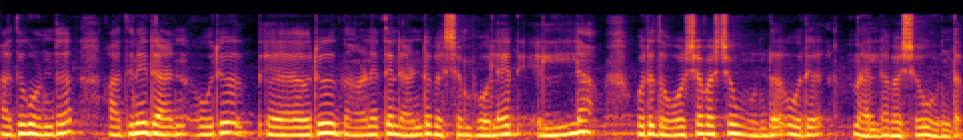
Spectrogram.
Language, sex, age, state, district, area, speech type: Malayalam, female, 30-45, Kerala, Kollam, rural, spontaneous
